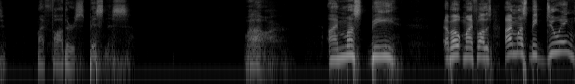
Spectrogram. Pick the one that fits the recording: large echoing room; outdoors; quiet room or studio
large echoing room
